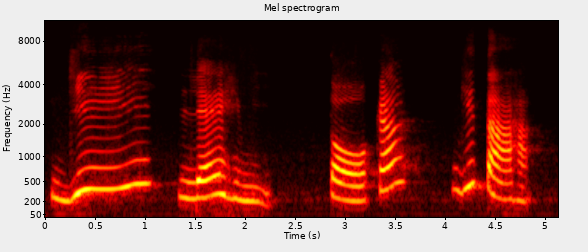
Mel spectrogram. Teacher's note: Observem também que nessas palavras, a letra U não é pronunciada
